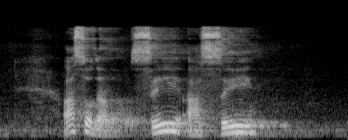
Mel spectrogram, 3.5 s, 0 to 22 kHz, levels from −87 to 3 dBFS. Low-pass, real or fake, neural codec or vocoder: 10.8 kHz; fake; codec, 44.1 kHz, 7.8 kbps, DAC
